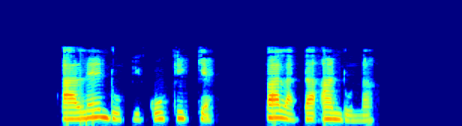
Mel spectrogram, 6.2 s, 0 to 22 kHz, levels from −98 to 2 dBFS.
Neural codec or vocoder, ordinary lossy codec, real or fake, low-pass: none; AAC, 32 kbps; real; 5.4 kHz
